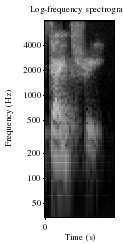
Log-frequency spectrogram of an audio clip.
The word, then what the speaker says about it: Gayathri: Think about a guy and the number 3. And the A in the middle is almost silent, so it's Gayatri.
